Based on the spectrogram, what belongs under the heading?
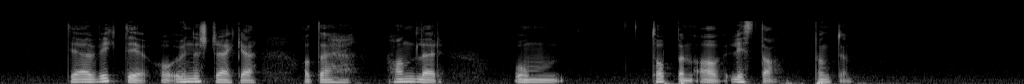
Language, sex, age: Norwegian, male, 24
